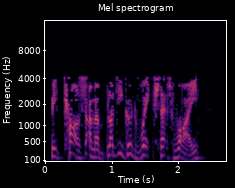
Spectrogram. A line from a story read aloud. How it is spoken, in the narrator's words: snarled Mistress Weatherwax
